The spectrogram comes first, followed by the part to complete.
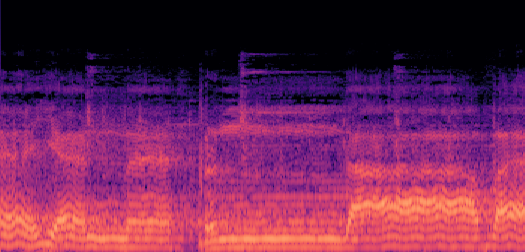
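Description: A man singing a Carnatic kriti in raga Thodi, holding long notes that waver up and down in pitch in ornamented gamakas, over a steady low drone. A short break falls about one and a half seconds in, before the next held note.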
